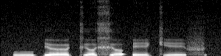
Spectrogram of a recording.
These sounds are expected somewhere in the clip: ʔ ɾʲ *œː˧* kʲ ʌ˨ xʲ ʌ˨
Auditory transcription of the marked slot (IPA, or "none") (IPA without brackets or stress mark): œː˧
